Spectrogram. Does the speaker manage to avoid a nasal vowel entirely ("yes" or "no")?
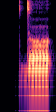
yes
